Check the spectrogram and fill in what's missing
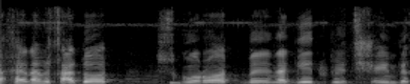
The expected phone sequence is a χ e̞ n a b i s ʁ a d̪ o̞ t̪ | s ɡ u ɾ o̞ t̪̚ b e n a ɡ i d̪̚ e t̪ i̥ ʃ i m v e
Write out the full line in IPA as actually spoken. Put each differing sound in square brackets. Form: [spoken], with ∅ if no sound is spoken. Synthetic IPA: a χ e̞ n a [m] i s [ʕ] a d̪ o̞ t̪ | s ɡ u ɾ o̞ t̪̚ b e n a ɡ i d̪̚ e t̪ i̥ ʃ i m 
